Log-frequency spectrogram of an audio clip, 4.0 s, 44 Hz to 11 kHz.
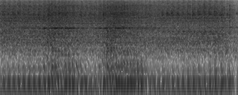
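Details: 2021 Honda Foreman 520 4x4 ATV single at idle, before valve adjustment. A light, fast ticking over an uneven idle thump. Valve tick from excessive valve clearance; the specs are intake 0.006 and exhaust 0.009.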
